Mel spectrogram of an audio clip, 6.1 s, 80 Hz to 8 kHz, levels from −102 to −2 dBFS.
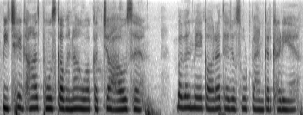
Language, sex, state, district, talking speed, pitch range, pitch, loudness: Hindi, female, Uttar Pradesh, Lucknow, 180 wpm, 240-260 Hz, 250 Hz, -15 LUFS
